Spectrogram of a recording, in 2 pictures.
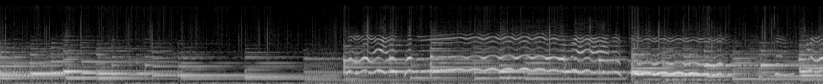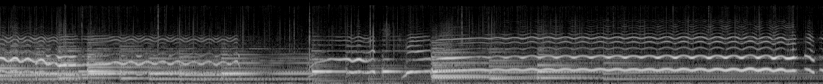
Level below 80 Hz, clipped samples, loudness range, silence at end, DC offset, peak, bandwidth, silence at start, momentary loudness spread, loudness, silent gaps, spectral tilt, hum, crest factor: -44 dBFS; under 0.1%; 5 LU; 0 s; under 0.1%; -4 dBFS; 17.5 kHz; 0 s; 11 LU; -18 LUFS; none; -4.5 dB/octave; none; 16 dB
